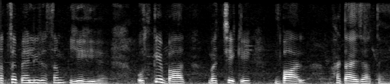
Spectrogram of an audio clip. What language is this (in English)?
Urdu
